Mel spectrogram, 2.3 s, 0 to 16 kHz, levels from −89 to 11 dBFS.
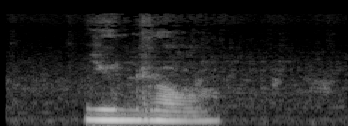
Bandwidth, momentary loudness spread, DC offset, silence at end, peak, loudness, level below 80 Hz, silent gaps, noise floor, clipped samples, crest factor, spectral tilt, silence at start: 10.5 kHz; 17 LU; under 0.1%; 0.85 s; -8 dBFS; -19 LUFS; -50 dBFS; none; -55 dBFS; under 0.1%; 14 dB; -9 dB/octave; 0.55 s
